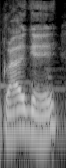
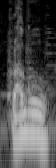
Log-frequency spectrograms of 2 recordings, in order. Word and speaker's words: Grogu: of it, and it's Grogu. She said, Grogu, you got to drop the kind of goo. So Grogu with a dropped goo.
